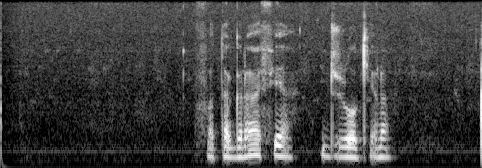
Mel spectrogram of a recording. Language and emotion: Russian, sad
